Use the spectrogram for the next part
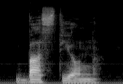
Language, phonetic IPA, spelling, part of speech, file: Polish, [ˈbastʲjɔ̃n], bastion, noun, Pl-bastion.ogg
